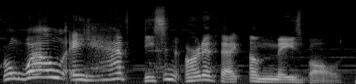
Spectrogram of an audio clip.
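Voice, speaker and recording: A man streaming a game, rambling and joking in absurd deadpan banter. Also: high voice, a little slow, faint music behind. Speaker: VTuber streamer. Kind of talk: casual gaming stream chatter.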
